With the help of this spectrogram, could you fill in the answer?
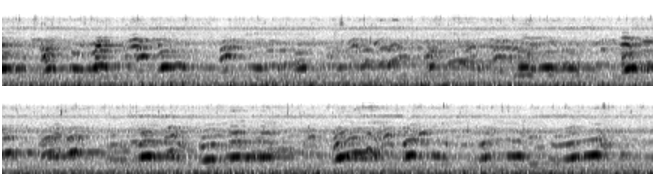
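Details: A coyote pack howls together at night near woods and a creek in the foothills of the Appalachians, northwest Georgia, in a wavering chorus of overlapping yips and quavering high-pitched wails.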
